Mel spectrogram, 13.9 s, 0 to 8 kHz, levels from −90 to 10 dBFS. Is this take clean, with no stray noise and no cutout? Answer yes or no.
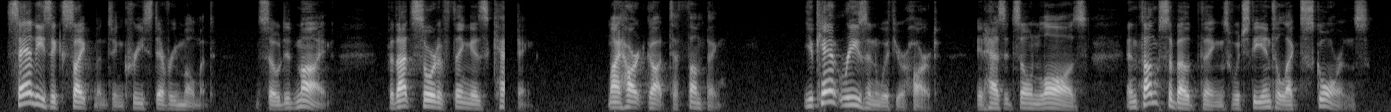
no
